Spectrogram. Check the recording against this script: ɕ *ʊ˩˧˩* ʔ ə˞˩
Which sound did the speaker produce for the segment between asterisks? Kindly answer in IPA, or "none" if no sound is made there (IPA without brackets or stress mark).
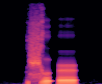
ʊ˩˧˩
